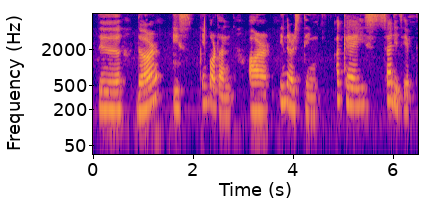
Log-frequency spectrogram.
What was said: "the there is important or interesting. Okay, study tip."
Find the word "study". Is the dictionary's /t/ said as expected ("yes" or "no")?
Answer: no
